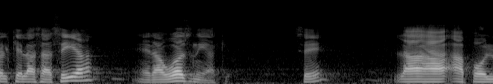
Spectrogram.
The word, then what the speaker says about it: Wozniak: A Steve Wozniak, ¿cómo se pronuncia? Wozniak, sí.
